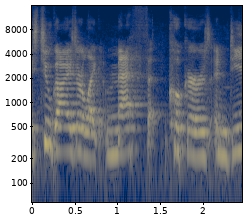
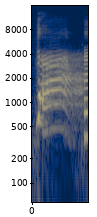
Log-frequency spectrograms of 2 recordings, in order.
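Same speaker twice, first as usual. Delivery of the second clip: mock shriek; 10 semitones higher than usual. Retelling the tense standoff.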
